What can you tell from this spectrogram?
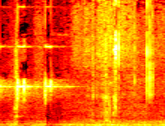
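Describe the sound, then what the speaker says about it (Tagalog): Two-way alarm on a Yamaha Raider Fi motorcycle going off after the bike is moved: a loud electronic alarm with short high beeps and a wailing tone over a steady background rumble, close by, with no speech. "Tapos meron tong alarm, isang pindot lang dito."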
